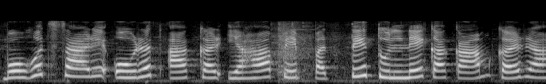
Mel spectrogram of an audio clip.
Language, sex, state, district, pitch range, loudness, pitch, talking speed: Hindi, female, Assam, Sonitpur, 300-365 Hz, -13 LUFS, 315 Hz, 130 wpm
